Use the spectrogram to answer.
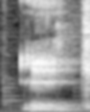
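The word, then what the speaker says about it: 池: sa-KE (alcohol), i-KE (lake), u-MA (horse), u-SHI (cow) can you hear how these all have the same pattern?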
